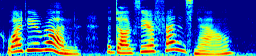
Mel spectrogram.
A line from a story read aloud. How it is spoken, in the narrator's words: cried the cock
